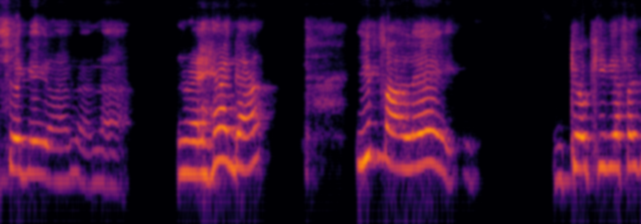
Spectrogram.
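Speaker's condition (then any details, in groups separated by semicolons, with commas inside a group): Cerebral palsy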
